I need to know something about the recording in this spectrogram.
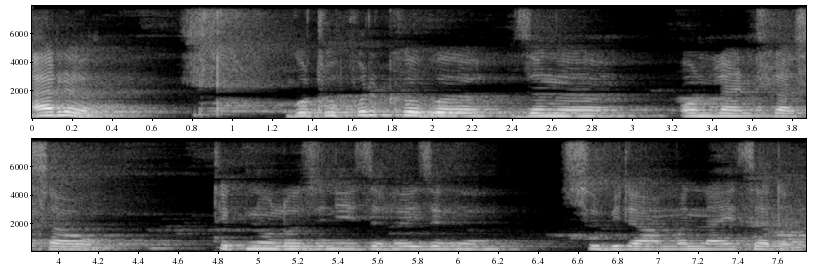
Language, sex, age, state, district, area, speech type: Bodo, female, 30-45, Assam, Chirang, rural, spontaneous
